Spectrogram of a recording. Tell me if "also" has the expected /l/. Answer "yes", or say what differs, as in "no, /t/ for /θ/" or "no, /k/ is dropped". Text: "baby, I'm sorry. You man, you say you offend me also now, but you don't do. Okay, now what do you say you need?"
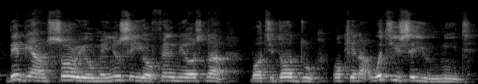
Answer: no, /l/ is dropped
